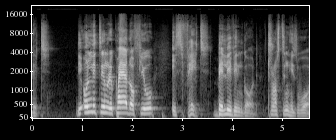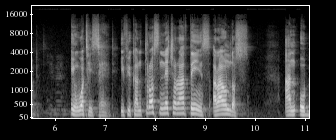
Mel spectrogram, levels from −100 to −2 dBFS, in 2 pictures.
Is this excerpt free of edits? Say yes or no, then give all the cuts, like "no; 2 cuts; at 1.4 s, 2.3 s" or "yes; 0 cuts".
no; 3 cuts; at 3.6 s, 5.7 s, 7.2 s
